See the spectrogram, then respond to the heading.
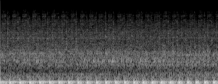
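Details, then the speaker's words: Royal Enfield 350 Bullet with iron barrel, cold, with choke: low, even single-cylinder thumping about ten beats a second with a dull chuff each beat; the composite head gasket has blown, leaving almost no compression, and oil is leaking. "if I open it up you can hear it it's probably only running cuz it's cold when everything expands it'll let it blow out a bit more but you can hear it now"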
